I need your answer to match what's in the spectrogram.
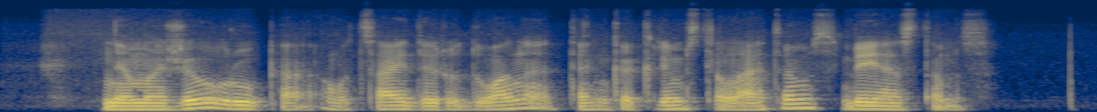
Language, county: Lithuanian, Vilnius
